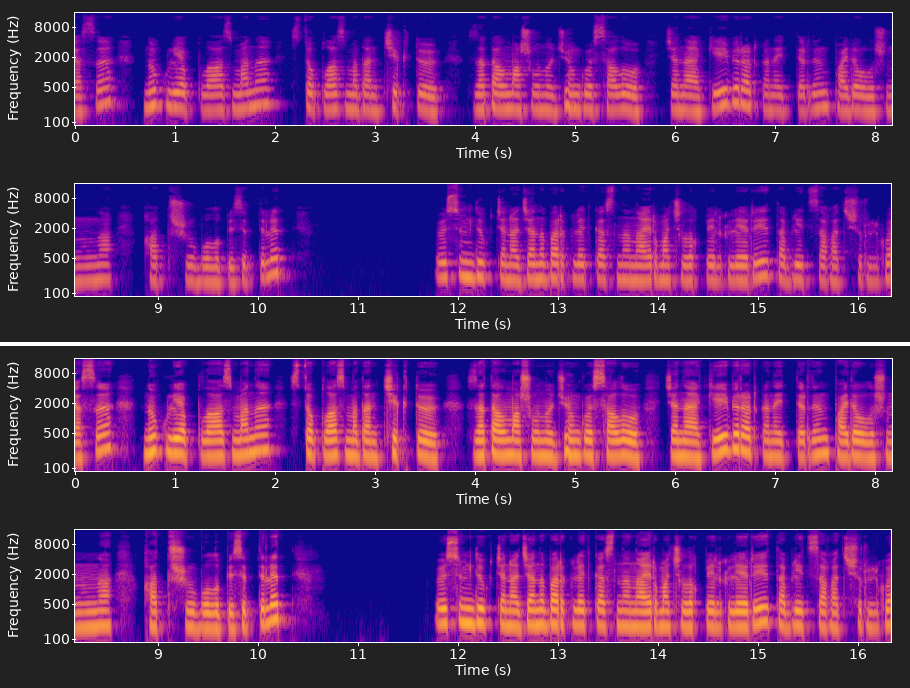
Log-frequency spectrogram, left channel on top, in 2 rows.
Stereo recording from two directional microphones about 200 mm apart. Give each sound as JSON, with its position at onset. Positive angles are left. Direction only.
{"t": 0.0, "sound": "speech", "side_deg": -45}
{"t": 11.7, "sound": "speech", "side_deg": -20}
